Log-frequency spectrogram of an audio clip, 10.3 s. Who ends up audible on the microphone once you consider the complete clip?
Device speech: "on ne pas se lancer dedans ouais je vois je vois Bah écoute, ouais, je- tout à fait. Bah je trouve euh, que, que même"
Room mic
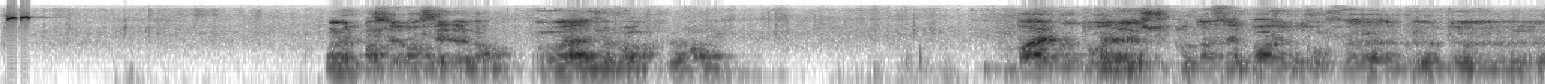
echo only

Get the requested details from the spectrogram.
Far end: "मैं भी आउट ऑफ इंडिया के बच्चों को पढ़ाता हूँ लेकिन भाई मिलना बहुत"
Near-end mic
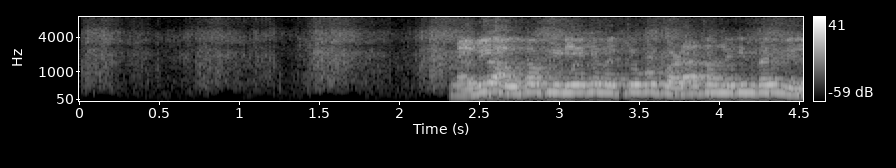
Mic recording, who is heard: echo only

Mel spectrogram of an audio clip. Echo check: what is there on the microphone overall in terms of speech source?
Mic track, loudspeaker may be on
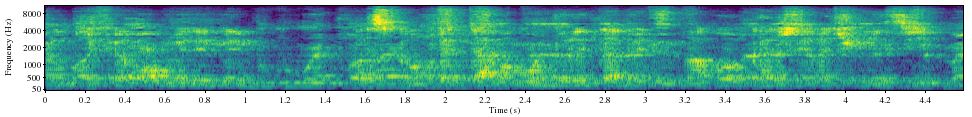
echo only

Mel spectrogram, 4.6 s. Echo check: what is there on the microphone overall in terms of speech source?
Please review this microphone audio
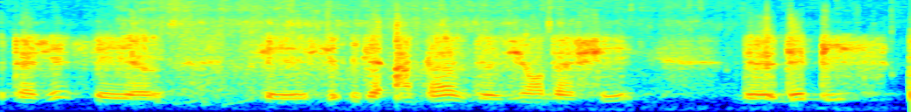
echo only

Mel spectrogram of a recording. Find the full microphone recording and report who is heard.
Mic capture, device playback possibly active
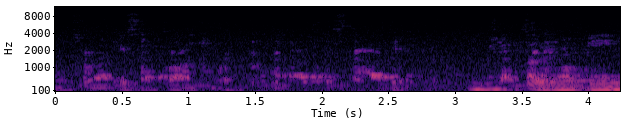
both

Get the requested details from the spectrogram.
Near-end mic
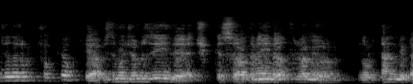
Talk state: both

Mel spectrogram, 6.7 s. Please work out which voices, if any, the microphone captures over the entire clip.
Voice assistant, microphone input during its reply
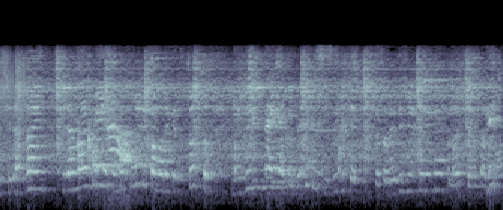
echo only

